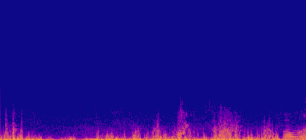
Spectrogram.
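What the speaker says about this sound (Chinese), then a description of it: "风很大哦，不要看这个浪小小的哦，但是风很大" Strong wind buffets the microphone on an Okinawa fishing coast by the sea, a loud, continuous rumbling roar with gusty swells; a voice speaks briefly over it.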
